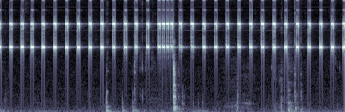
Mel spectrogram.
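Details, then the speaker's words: A/C refrigerant sniffer, after compressor, condenser and line connections were checked: fast steady high-pitched beeping at about two a second. Refrigerant leak suspected at the expansion valve or around the evaporator. "I checked all around every connection with the uh compressor the condenser all the lines going to it and I'm getting a sniffing reading right around here"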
